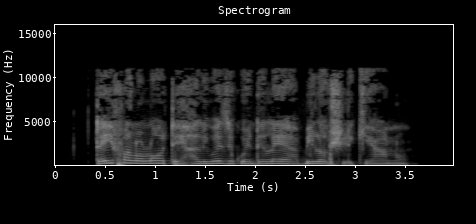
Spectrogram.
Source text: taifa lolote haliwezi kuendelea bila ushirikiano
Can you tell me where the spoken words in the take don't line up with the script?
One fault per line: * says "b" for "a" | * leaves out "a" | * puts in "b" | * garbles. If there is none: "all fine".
all fine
